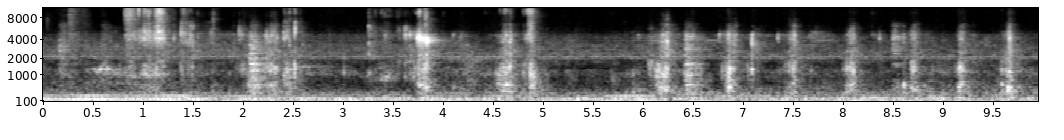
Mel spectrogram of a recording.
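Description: Biting and chewing a mouthful of fresh sea grapes: a run of short, crunchy clicks as the bead-like seaweed is chewed, stronger about a second in and about four seconds in, then about one or two a second.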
